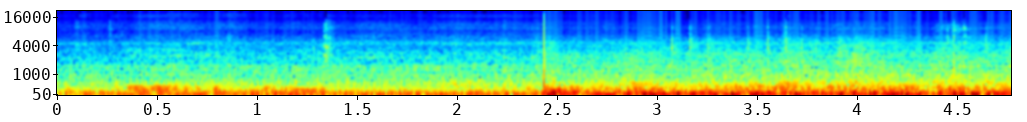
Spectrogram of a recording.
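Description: The Madurai–Chandigarh superfast express rumbles past near Arakkonam with a deep, continuous roar that grows heavier halfway through, with faint rhythmic clatter from the wheels.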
